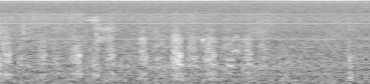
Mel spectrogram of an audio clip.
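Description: A dog panting close to the microphone: a quick, faint series of breaths.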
